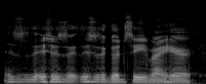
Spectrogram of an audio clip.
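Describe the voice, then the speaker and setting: A man's voice: lowish voice, little pitch movement, quick pace. A man casually commenting on a movie with a friend, amused and chuckling, often repeating words as he starts.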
